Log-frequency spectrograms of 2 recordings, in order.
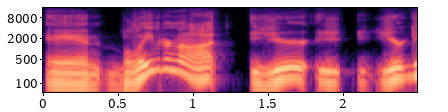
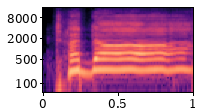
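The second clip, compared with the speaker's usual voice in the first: much higher, showy, theatrical delivery. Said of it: "and it's like".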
